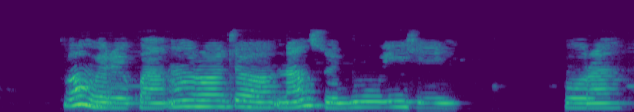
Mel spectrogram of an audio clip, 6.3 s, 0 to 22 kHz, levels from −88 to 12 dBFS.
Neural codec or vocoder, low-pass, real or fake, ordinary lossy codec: none; 7.2 kHz; real; none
